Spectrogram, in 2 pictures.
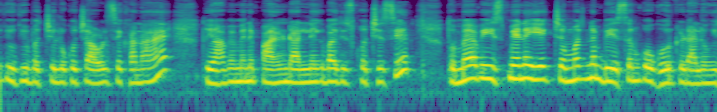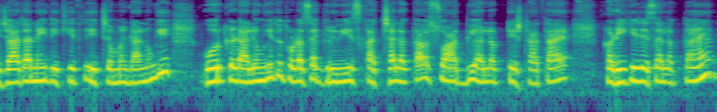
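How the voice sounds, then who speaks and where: A woman with a hoarse throat narrating her daily household routine as a casual vlog voice-over, explaining each step. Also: mid-range voice, steady tone, fast talker. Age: adult mother. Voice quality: gravelly. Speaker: vlogger.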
